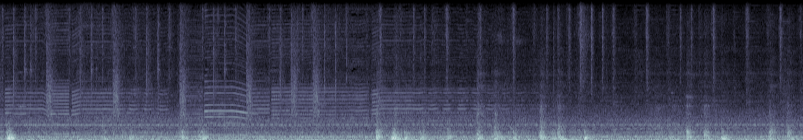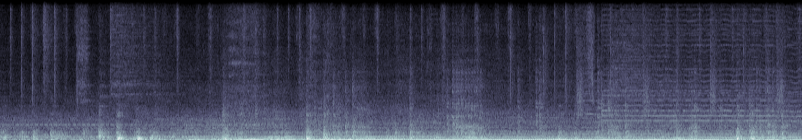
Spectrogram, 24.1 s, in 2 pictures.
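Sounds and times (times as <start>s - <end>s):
low engine drone: 0.0s - 24.0s
train rumble: 0.0s - 24.0s
train wheels clicking over rail joints: 0.0s - 24.0s.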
